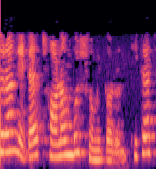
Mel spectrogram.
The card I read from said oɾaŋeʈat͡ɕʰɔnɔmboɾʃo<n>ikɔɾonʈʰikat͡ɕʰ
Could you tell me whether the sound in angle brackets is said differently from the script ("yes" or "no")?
yes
